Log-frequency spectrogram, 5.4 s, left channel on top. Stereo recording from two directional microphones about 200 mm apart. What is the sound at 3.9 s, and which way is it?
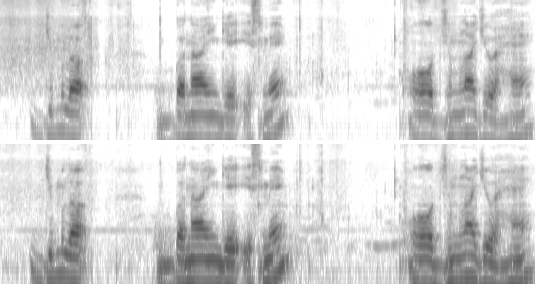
Speech, 40° left (ahead or behind).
